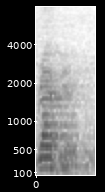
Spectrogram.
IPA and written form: ˈræbɪʔ (rabbit)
